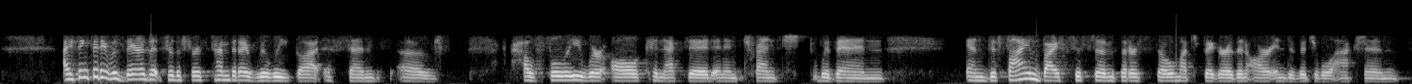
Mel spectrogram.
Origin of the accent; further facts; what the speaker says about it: United States; as an American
